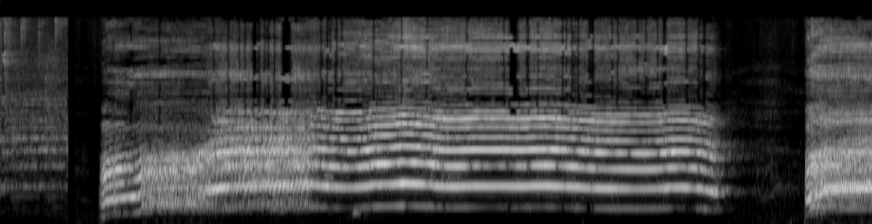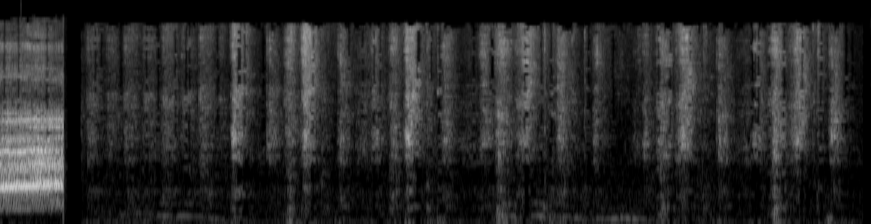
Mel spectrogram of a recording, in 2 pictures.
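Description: A dog howling: one long howl held on a steady, slightly wavering pitch for about five seconds, then a second, shorter howl about a second later. After that, quieter scattered light clicks and taps.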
